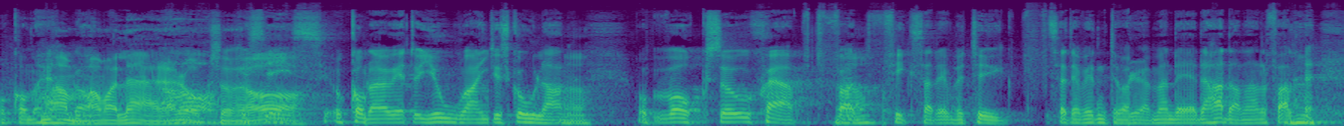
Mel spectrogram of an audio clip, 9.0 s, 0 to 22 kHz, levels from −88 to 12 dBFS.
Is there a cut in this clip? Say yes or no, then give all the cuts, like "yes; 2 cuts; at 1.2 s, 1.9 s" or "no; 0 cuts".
yes; 7 cuts; at 2.4 s, 3.3 s, 4.4 s, 5.9 s, 6.3 s, 7.0 s, 7.5 s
